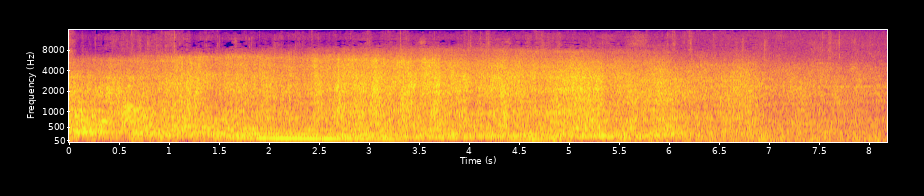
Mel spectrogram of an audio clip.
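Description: Airbus A400M's four Europrop TP400 turboprop engines and propellers droning in a low pass. The propeller tone drops in pitch as the aircraft goes by, then the sound fades as it climbs away.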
